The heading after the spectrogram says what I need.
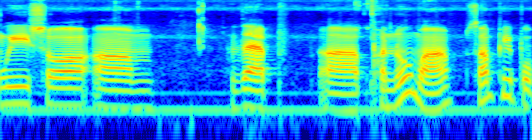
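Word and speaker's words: pneuma: saw um that uh panuma some people pronounce it Numa but it's better pronounced panuma um and I think we get that from English habit yeah you know um not pronouncing the P like ins like in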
